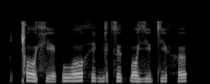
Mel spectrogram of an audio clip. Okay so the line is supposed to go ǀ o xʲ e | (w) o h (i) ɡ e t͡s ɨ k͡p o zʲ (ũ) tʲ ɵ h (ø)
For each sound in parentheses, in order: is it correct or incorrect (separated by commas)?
correct, correct, incorrect, incorrect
